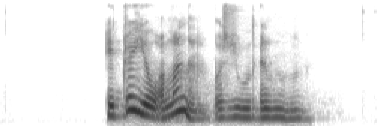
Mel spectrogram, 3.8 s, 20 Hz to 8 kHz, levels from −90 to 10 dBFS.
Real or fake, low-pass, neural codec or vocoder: fake; 7.2 kHz; autoencoder, 22.05 kHz, a latent of 192 numbers a frame, VITS, trained on one speaker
